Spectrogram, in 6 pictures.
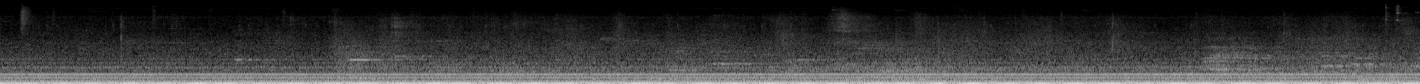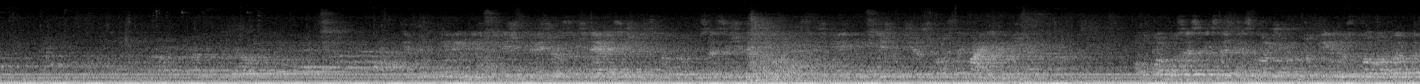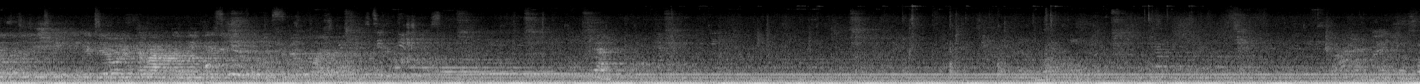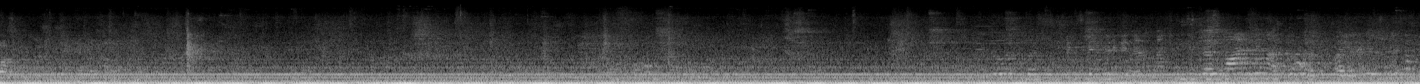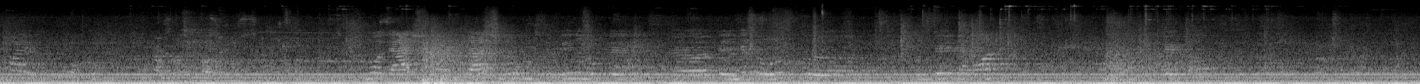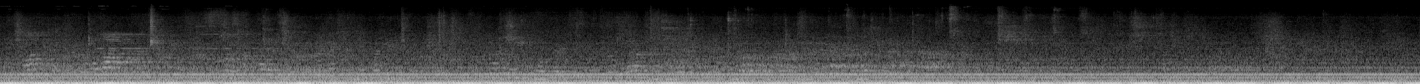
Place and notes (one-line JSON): {"title": "Vilnius Bus Station, Geležinkelio g., Vilnius, Lithuania - Bus station waiting hall, near an air conditioner unit", "date": "2019-07-19 12:00:00", "description": "A composite recording. Reverberating waiting hall is captured with stereo microphones, and nearby air conditioner hum is captured with dual contact microphones. Recorded with ZOOM H5.", "latitude": "54.67", "longitude": "25.28", "altitude": "140", "timezone": "Europe/Vilnius"}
